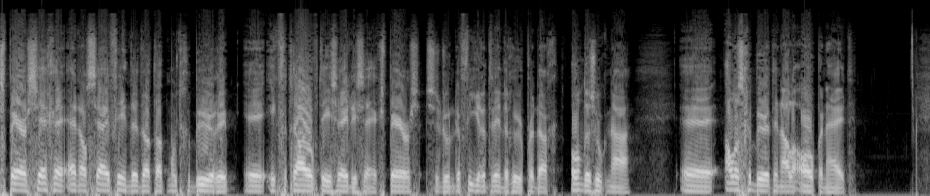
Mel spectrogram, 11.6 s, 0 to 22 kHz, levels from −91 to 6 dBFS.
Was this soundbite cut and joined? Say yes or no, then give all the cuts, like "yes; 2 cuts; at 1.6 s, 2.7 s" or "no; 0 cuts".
yes; 2 cuts; at 2.9 s, 7.0 s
